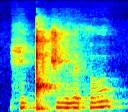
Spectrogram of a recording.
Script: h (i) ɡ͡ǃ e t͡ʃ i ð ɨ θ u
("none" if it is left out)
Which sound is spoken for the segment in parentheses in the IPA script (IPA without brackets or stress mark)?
i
